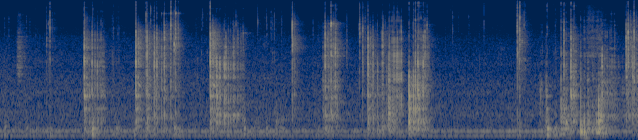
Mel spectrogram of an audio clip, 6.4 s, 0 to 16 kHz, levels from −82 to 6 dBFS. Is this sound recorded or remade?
recorded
